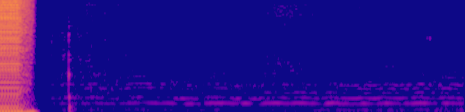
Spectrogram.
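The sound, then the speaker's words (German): A bumblebee drones steadily as it flies around inside a studio, its low, harmonic-rich buzz wavering slightly in pitch as it hovers, after a brief loud thump at the start. “Wir haben eine Hummel im Studio, meine Damen und Herren. Man hört sie.”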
